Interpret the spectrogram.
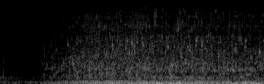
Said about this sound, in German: Über schmale graue Steinstufen plätschert das Wasser in einen See. Durch die Wasseroberfläche schimmern die Steine, die den Grund des Teichs bedecken. Der gilt als das Herz der Wohnsiedlung Arkadien in Winnenden.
